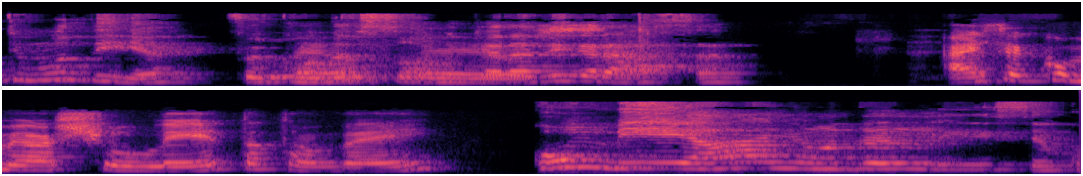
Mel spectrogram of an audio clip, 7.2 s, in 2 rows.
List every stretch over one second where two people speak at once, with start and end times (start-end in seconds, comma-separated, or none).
0.8-2.1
